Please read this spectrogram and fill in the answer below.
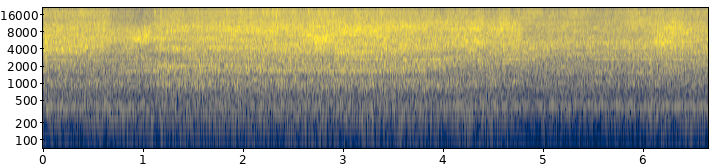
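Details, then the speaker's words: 1997 Hoover Dirt Finder Power Drive U6331-930 self-propelled upright vacuum, direct-air machine, running in tool mode with the onboard hose attached: smooth even rushing air and steady motor hum, no rattles or pitch wobble; normal vacuum motor operation. "so man this vacuum is such a smooth runner honestly is better than even my red power drive supreme"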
